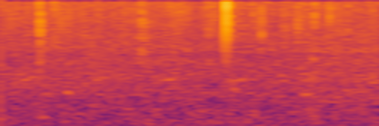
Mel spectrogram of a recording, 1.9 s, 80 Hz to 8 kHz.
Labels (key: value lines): label: biophony
recorder: SoundTrap 500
